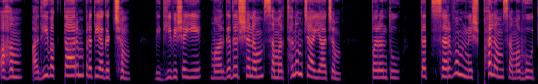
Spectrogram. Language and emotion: Sanskrit, sad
